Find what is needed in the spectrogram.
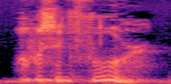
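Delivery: hushed, puzzled whisper; whispered wondering. A narrator's reading. Jennings puzzling over the receipt, whispered. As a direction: wonder it aloud under your breath.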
